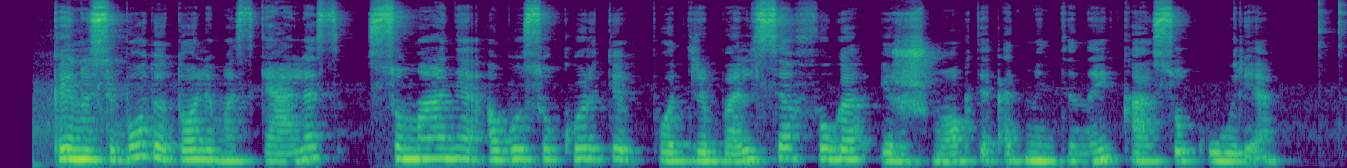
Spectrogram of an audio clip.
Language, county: Lithuanian, Šiauliai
